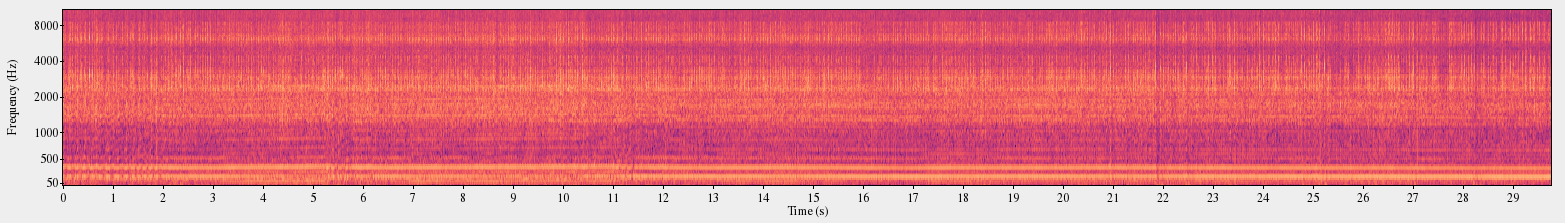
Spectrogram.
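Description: Bajaj Pulsar motorcycle's single-cylinder engine running at steady cruising revs, heard from on board. Its note shifts slightly around five and eleven seconds in, then holds steady.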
